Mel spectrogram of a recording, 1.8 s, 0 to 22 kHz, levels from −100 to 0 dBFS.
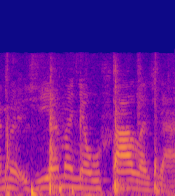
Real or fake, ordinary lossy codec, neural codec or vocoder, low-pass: real; MP3, 48 kbps; none; 7.2 kHz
